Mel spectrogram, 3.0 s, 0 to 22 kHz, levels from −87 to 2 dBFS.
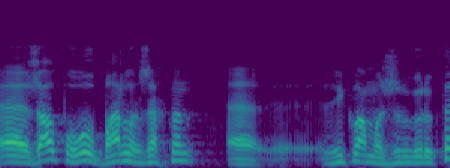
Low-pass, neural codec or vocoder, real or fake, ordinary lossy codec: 7.2 kHz; none; real; none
